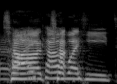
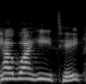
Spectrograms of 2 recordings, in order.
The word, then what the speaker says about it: Taika Waititi: Taki Wakaki. – No. Taika Waititi. – Taika Waititi.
